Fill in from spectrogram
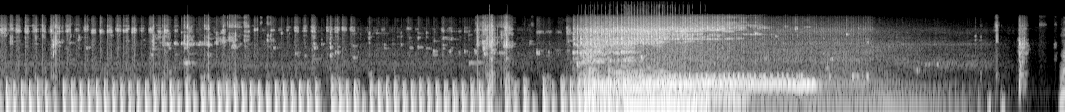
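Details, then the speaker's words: Honda Supra Fit New motorcycle with the choke applied again: uneven thumping, then a muffled, breathless rise on throttle that dies away; the choke does not spring back unless pried, bogging the engine and causing the hill power loss. "ketika dicuk BB cuknya juga enggak balik nih ketika dikembalikan kecuali kita congkel nah dia akan balik sendiri"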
